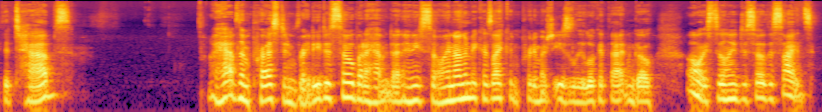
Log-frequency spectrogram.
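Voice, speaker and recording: Hoarse from losing her voice, a middle-aged woman runs a casual sewing channel tutorial. Her mid-range voice has a darkish tone, and she explains each step in a rambling, hesitant way full of fillers.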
